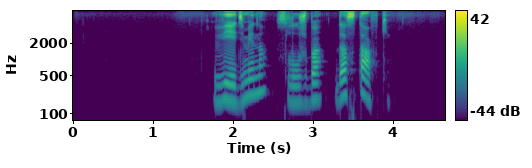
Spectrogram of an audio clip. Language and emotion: Russian, neutral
